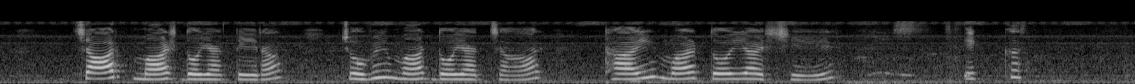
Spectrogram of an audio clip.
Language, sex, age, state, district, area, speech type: Dogri, female, 18-30, Jammu and Kashmir, Reasi, urban, spontaneous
